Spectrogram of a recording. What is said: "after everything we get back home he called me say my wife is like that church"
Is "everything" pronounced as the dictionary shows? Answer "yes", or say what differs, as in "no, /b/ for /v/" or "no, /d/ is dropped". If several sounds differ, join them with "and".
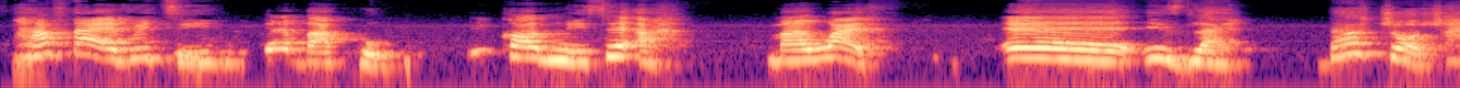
no, /t/ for /θ/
